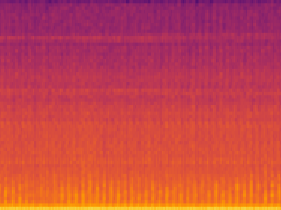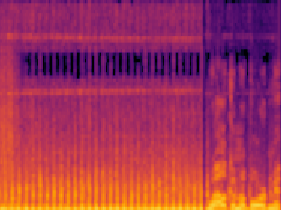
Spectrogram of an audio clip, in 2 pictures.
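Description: A helicopter's rotor thumps rapidly and loudly, then fades.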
